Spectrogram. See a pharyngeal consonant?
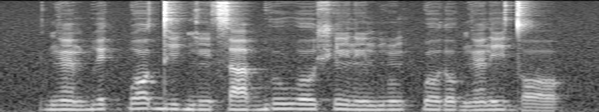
no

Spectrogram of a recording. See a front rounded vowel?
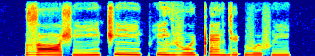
yes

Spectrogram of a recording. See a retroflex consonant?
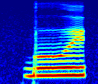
no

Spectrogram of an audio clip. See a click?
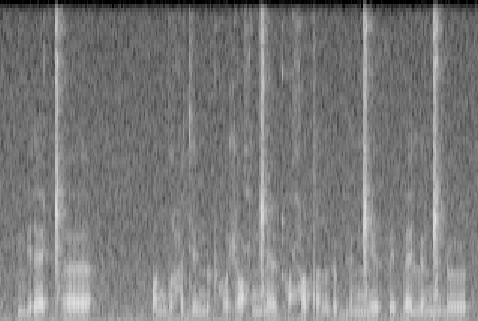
yes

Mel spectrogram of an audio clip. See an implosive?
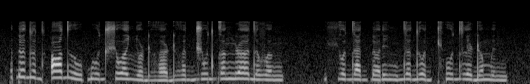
yes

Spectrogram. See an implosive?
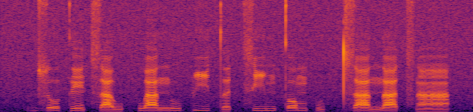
no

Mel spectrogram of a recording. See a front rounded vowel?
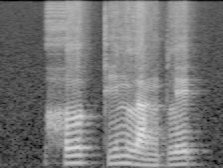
no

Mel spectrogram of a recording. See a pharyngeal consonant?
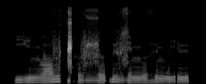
no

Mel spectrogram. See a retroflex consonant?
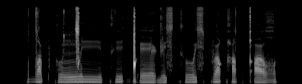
yes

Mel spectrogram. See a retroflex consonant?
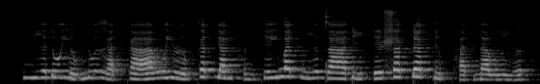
yes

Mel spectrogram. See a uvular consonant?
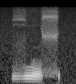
no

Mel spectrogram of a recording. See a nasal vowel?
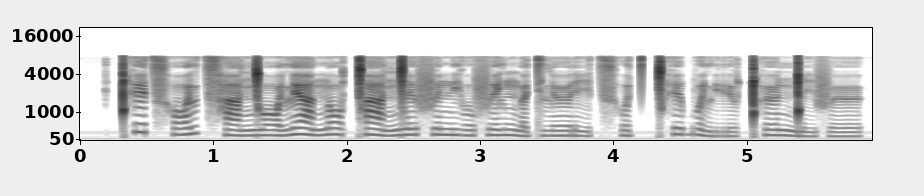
no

